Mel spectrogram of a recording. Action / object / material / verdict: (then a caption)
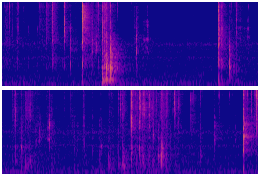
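scrape / bar of soap cut with a knife blade / soap / none. A utility knife blade cuts and scrapes slices off a hand-sized solid white bar of soap with a multicolour striped coating. The sound is quiet and dry, with bright, crisp tearing and crinkling scrapes that come in irregular bursts and stop cleanly, with a short silent pause partway through. There is almost no low end.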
